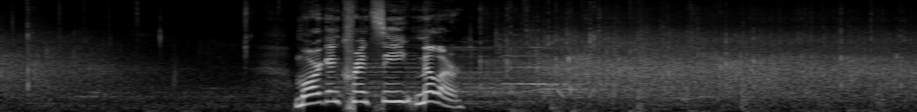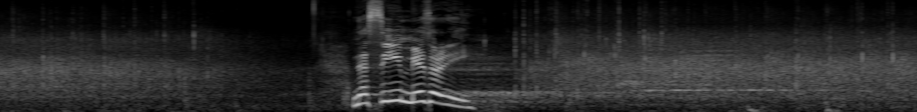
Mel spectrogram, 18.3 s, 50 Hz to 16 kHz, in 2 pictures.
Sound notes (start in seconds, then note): 4.7 audience applaud; 14.0 audience applaud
